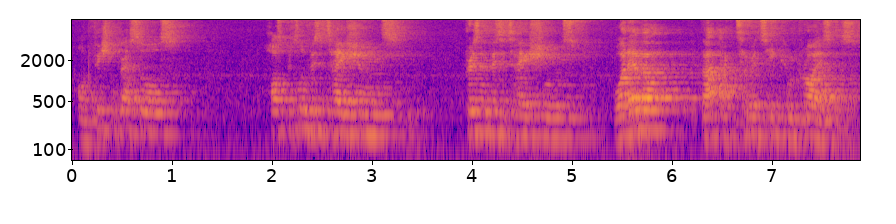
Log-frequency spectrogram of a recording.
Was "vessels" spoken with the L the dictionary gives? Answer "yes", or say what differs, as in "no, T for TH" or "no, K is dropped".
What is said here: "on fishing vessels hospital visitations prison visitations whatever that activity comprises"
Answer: yes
